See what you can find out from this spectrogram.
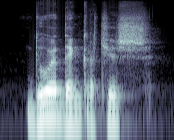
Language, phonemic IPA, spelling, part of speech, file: Dutch, /ˈdordɛŋkərcəs/, doordenkertjes, noun, Nl-doordenkertjes.ogg
- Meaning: plural of doordenkertje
